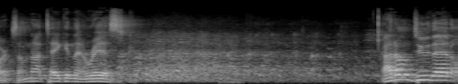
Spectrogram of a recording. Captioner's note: audience laughing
